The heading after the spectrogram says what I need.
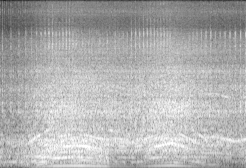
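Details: Kia Cee'd engine at idle when warm: fast, light, even metallic tapping; no knock when cold, only after warming up; valves adjusted and within spec, so owner rules out valves, cause unknown.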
